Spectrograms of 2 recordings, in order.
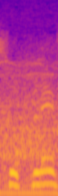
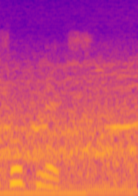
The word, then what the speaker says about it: suple: Nos dicen que no es suple, sino suplex. Con todo respeto les decimos, es un galicismo, así que la pronunciación correcta es suple. La X se suprime, se acentúa la E, y lo correcto es suple.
